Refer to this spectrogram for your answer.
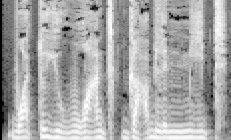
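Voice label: Hello, Khajiit female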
